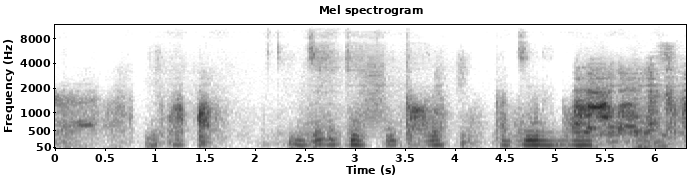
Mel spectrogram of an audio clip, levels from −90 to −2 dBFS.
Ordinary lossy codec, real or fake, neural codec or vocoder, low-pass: Opus, 32 kbps; fake; codec, 44.1 kHz, 0.9 kbps, DAC; 10.8 kHz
